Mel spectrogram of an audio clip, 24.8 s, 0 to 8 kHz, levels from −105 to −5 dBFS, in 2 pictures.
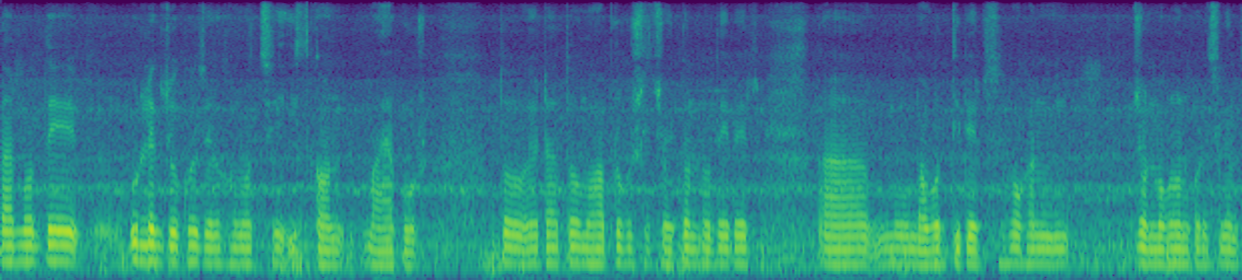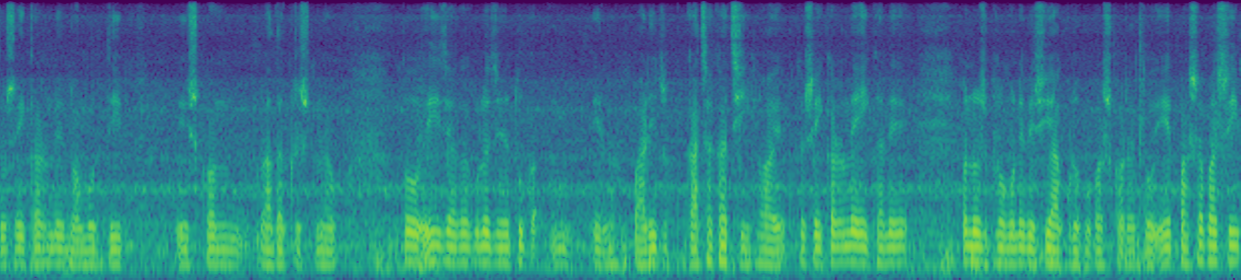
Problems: none marked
